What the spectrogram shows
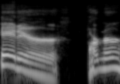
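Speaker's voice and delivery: rough attempt at a Michigan accent. Wondering which voice to do, try out a line for Fred in an attempted Michigan accent. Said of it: "can you do a Michigan accent".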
